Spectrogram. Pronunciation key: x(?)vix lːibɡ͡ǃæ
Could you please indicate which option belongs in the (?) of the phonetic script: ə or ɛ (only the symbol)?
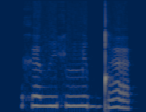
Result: ɛ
